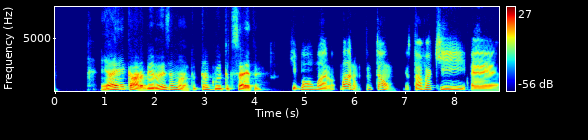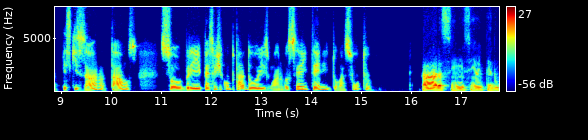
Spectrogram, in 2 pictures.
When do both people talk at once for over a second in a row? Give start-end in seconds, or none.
none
